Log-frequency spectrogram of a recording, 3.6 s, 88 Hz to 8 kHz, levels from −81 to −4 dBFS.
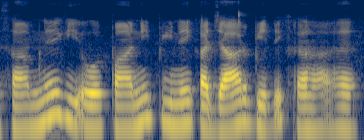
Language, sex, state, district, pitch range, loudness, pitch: Hindi, male, Jharkhand, Ranchi, 130-150 Hz, -17 LUFS, 135 Hz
